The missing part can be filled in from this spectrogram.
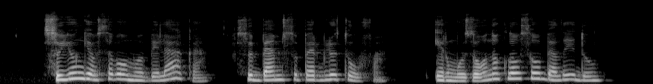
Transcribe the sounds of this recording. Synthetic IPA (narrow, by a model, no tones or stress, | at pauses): sʊjʊŋʲɡʲɛʊsɑːʋoːmɔbʲɪlʲæːkɐ | sʊbʲɛmsʊpʲɛɾbʲlʲʊt̪uːfɑ̰ | ɪɾmʊzoːnoːklˠɐʊsɐʊbʲɛlˠɐɪd̪uː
